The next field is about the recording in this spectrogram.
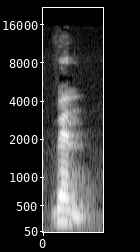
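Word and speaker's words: when: विच, विच में भी H silent हो गया। व्हेन, व्हेन में भी एच साइलेंट हो गया।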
